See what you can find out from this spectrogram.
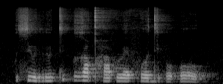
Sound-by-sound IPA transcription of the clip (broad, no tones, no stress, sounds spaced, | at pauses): sʲ o rʲ o tʲ | ɣ ə qʰ ɛ f ɹ ɛ f ɤ dʲ ə ʔ o ʔ o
